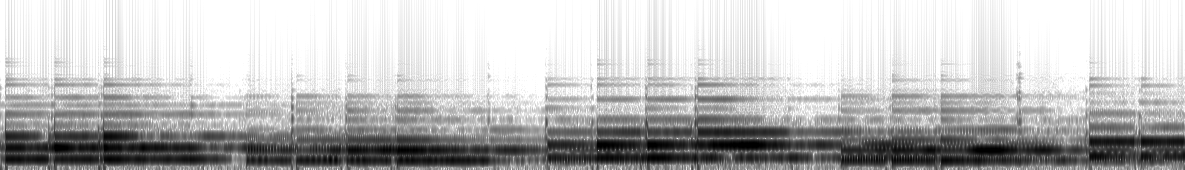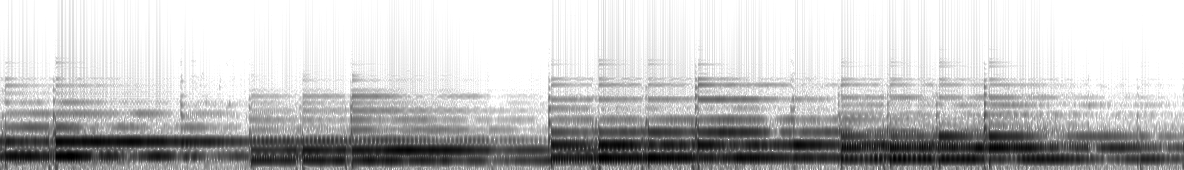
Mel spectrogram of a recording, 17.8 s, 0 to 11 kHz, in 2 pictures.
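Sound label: Sad bass 3 quarter time 81bpm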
